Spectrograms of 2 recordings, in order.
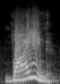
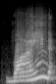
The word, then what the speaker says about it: wind: Wind and wind. There are two words. There's a difference of pronunciation only. Otherwise, both these words are spelled in the same way.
